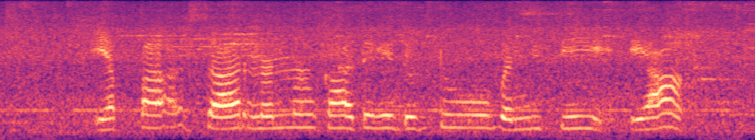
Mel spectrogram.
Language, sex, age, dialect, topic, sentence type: Kannada, female, 25-30, Central, banking, question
